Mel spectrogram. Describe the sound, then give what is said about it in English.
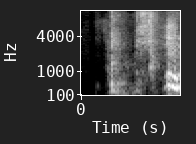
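A single sneeze, fairly loud: a short breathy intake building into a sharp, voiced burst that ends abruptly. No one talks. “Gesundheit.”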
